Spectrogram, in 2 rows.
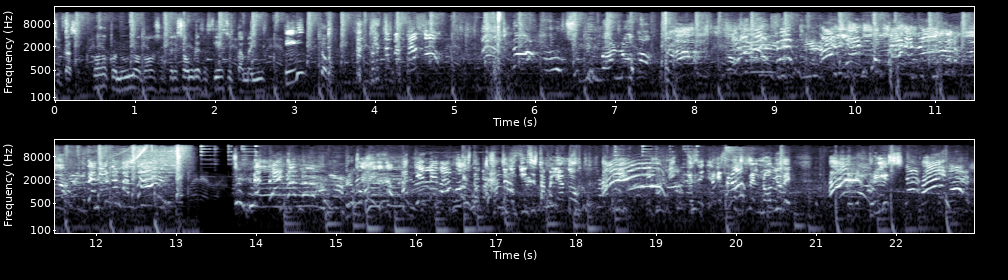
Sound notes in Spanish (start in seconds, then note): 7.2 Gritos y exclamaciones; 18.2 Gritos y exclamaciones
